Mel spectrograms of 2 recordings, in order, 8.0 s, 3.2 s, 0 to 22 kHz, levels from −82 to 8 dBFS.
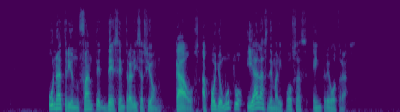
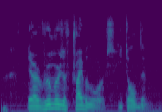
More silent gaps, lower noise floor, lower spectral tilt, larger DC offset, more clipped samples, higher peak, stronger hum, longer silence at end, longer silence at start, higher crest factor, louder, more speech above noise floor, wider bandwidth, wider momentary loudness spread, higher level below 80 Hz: neither; first, -79 dBFS vs -58 dBFS; about the same, -5.5 dB/octave vs -6 dB/octave; neither; neither; first, -14 dBFS vs -24 dBFS; neither; first, 1.05 s vs 0.05 s; first, 1 s vs 0.05 s; first, 22 dB vs 16 dB; first, -36 LUFS vs -39 LUFS; first, 43 dB vs 19 dB; first, 16 kHz vs 13.5 kHz; about the same, 12 LU vs 14 LU; about the same, -62 dBFS vs -64 dBFS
